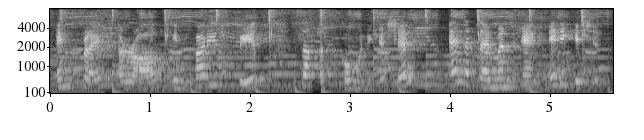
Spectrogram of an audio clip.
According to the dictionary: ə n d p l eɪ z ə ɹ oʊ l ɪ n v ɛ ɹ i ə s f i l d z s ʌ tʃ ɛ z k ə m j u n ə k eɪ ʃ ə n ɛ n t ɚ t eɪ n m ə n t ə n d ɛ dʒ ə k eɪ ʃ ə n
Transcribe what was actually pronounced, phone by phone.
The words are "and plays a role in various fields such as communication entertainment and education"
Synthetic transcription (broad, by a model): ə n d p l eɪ s ə ɹ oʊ l ɪ n f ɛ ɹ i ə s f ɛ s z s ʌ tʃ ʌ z k ə m j u n ə k eɪ ʃ ə n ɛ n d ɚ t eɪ m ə n ə n d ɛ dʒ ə k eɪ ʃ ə n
